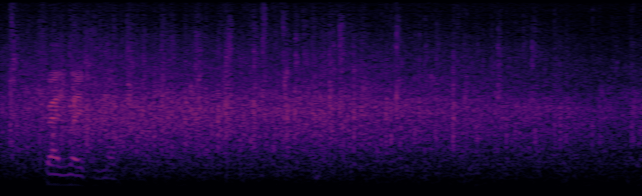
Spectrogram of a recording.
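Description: An audience applauding, the clapping loudest in the first seconds and slowly fading, with one voice calling out briefly over it near the start.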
